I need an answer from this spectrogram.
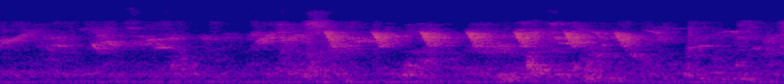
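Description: A bird calling: a run of about eight short, high chirps, roughly three a second, starting about two seconds in.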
